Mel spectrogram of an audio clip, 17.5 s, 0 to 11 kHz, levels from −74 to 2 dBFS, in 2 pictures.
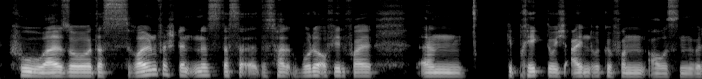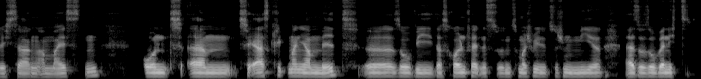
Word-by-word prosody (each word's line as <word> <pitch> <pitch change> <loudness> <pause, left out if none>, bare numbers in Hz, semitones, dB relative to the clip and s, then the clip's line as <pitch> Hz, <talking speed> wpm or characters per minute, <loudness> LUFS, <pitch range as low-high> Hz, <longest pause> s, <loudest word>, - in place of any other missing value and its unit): Puh, 105 -4 +4
also 105 +1 +7
das 100 0 -2
Rollenverständnis, 120 -1 +3
das, - - -3
äh 85 - -1
das 100 +3 -11
hat 105 0 +1
wurde 105 +7 +2
auf - - -1
jeden 115 -1 +1
Fall, 100 -2 +1 0.6
ähm, 95 -1 +1 0.5
geprägt 115 0 -1
durch 100 -4 -1
Eindrücke 100 +1 0
von 90 -2 -3
außen, 85 -1 -5
würde 85 0 -2
ich 85 0 -8
sagen, 85 -1 -3
am 80 +2 -6
meisten. 90 +7 -5 0.5
Und, 95 -1 0
ähm, 95 -2 +1
zuerst - - +1
kriegt - - -9
man 100 0 +1
ja 95 -1 +3
mit, 95 +7 -2
äh, 95 +1 +1
so 95 -1 -1
wie 95 -1 -2
das - - -5
Rollenverhältnis 95 -1 0
z 90 0 -6
zum 100 - -6
Beispiel 95 0 -3
zwischen 95 +1 -6
mir 95 +1 -1 0.3
also 95 +1 +1
so, 95 0 0
wenn 95 0 +4
ich - - -8
z - - -13
95 Hz, 155 wpm, -24 LUFS, 90-105 Hz, 0.6 s, also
